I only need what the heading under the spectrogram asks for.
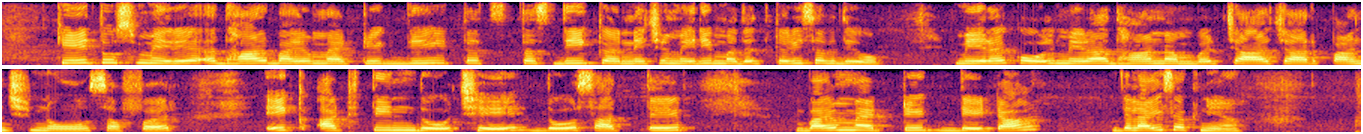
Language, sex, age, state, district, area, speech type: Dogri, female, 18-30, Jammu and Kashmir, Jammu, rural, read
